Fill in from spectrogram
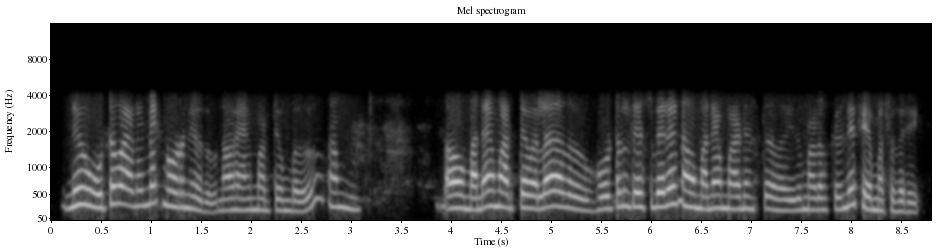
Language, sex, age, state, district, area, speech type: Kannada, female, 60+, Karnataka, Bidar, urban, conversation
